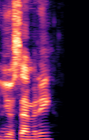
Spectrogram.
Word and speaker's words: Yosemite: And the story I tell in chapter 5 of my book is about this little girl who her dad said in Yosemite Park. Is that how I pronounce it? I'm Canadian. – Yosemite. – Who's Yosemite. Not impressed with that. No, Yosemite Park. – I'm also in Canada, but more about that later. – Okay. So Yosemite.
